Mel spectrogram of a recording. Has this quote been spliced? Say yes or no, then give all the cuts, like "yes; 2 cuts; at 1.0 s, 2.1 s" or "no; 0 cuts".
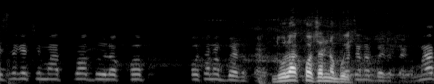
no; 0 cuts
